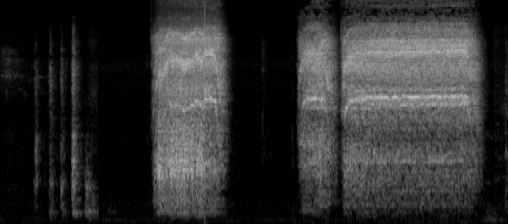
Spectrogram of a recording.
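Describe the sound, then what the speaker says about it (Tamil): An electric chopper cuts small onions in short loud whirring bursts: a brief pulse, then a longer run, after a few light clicks of handling. "ரெண்டே செகண்டில் சின்ன வெங்காயம் பொடிசாக கட் பண்ணி நம்மளுக்கு கொடுத்துறது பாருங்கள்"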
